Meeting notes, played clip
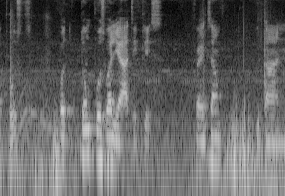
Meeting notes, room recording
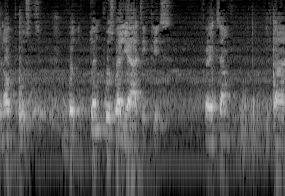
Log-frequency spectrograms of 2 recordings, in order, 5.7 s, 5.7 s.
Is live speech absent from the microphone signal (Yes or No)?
Yes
